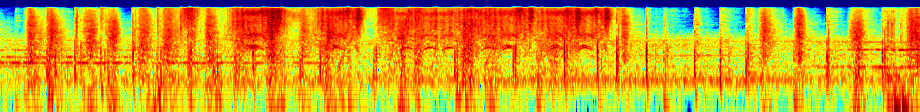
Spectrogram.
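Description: Footsteps patter quickly across a hard floor.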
